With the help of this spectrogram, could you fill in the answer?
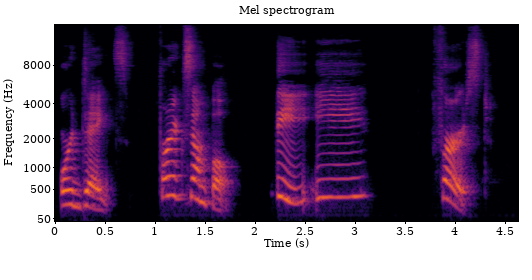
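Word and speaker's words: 一: Chinese were e one we used to pronouncing e with the first tone however did you know that e can be with the second and four Stones as well how does it work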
